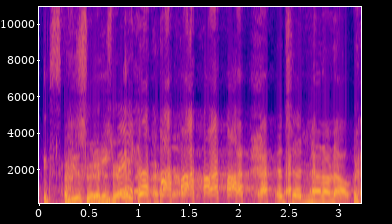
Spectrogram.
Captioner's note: group laughing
